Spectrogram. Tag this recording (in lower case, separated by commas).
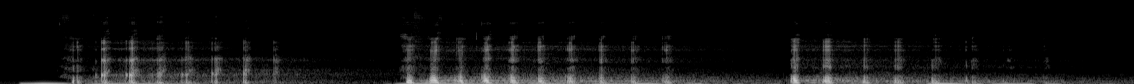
laughter, human voice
